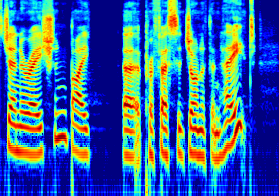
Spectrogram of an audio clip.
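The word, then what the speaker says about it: Haidt: by uh Professor Jonathan hate his name is not he doesn't hate it's not spelled that way it's spelled in an other weird way but um he said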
